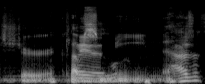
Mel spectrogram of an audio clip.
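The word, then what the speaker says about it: Meine: his last name Mike is it mean or main it's m i n e m e i n a NE I think it's mean give me a second but I'm not sure mean how's it spelled m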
